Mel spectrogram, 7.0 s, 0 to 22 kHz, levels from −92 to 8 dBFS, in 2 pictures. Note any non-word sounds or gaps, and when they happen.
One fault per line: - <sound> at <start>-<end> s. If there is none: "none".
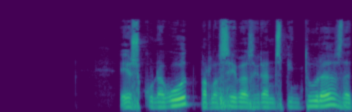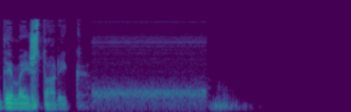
none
